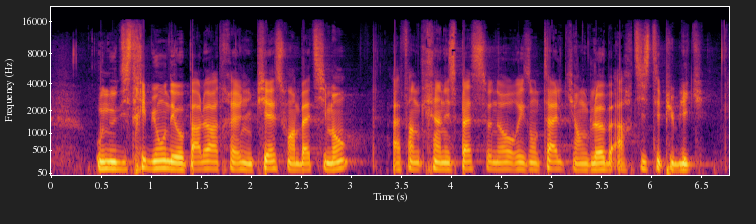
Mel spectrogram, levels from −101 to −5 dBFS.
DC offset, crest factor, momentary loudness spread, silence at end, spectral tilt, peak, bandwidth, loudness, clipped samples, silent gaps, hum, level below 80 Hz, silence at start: under 0.1%; 16 dB; 7 LU; 0.3 s; -5 dB/octave; -4 dBFS; 16 kHz; -21 LUFS; under 0.1%; none; none; -50 dBFS; 0.05 s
